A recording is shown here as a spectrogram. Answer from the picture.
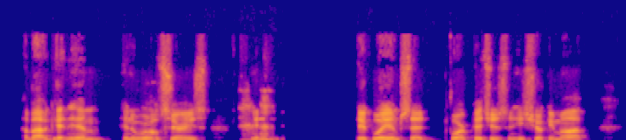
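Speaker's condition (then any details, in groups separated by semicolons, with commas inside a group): Parkinson's disease; ping pong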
